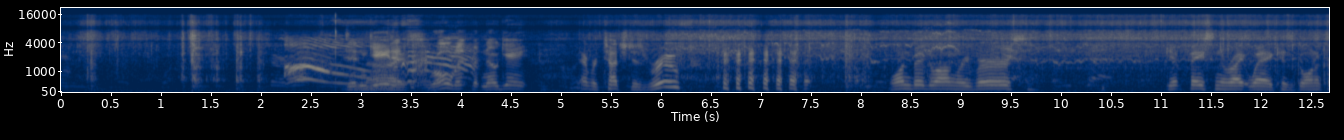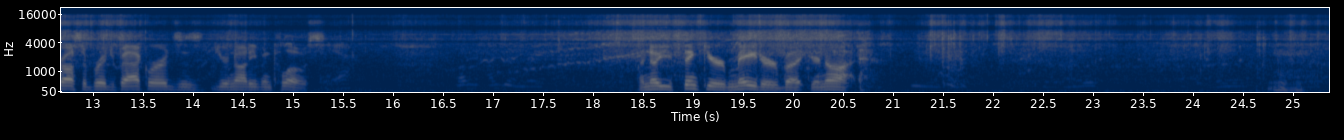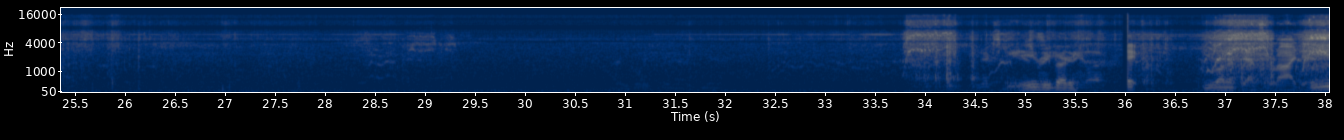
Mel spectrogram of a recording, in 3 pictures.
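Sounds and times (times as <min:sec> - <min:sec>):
electric motor whine: 0:05.4 - 0:13.6, 0:16.0 - 0:29.5, 0:30.9 - 0:38.0.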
